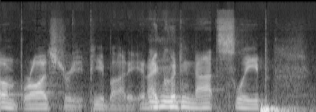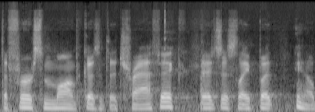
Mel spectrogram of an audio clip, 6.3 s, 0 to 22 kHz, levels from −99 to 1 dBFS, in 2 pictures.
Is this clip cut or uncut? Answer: cut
